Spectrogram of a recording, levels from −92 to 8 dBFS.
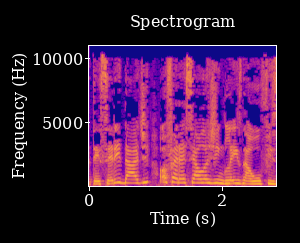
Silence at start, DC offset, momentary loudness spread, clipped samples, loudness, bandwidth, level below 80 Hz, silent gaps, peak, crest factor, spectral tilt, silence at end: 0 s; under 0.1%; 2 LU; under 0.1%; -12 LUFS; 11 kHz; -46 dBFS; none; -2 dBFS; 10 dB; -3 dB/octave; 0 s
